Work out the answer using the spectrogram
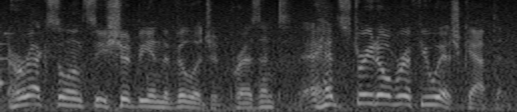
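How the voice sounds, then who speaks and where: Brisk, formal soldier. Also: male voice, on the high side, very animated, background noise. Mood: dutiful. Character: formal, dutiful male soldier giving directions. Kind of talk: video game voice acting. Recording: game music behind.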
